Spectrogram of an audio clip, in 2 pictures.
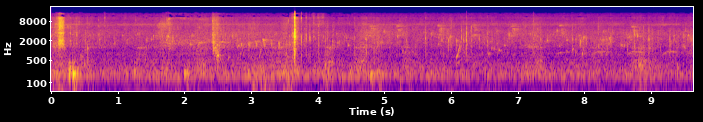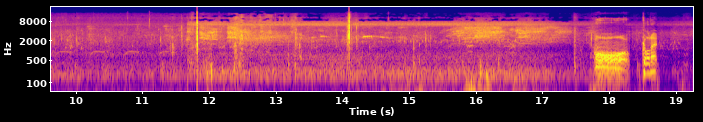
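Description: Fight with a hooked mangrove jack on a baitcasting reel: the reel being wound against the fish, with water splashing and a few sharp clicks. The sound grows louder and busier about two-thirds of the way through as the fish comes closer.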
